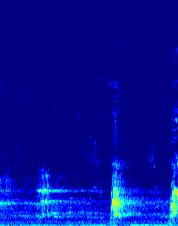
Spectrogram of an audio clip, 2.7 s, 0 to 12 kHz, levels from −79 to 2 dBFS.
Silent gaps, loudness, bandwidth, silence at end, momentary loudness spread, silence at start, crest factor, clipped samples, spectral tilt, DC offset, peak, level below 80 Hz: none; -36 LUFS; 11.5 kHz; 0 s; 21 LU; 0 s; 22 dB; under 0.1%; -4 dB/octave; under 0.1%; -14 dBFS; -54 dBFS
